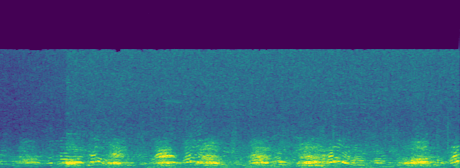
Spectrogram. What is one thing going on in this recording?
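A crowd of rowers shouts in rhythm far off across water.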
